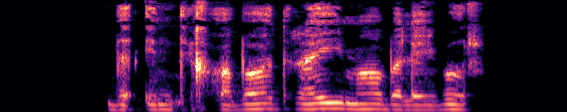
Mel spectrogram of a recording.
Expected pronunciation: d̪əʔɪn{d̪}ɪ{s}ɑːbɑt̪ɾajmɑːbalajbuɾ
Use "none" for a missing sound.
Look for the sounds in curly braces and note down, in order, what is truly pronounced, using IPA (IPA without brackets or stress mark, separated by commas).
t̪, x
